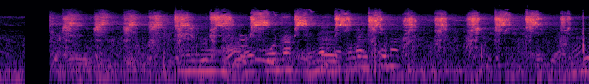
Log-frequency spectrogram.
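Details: Hungry baby monkey Leo in the jungle crying to its mother for milk, a steady run of loud, harsh, high screeches about three per second, with a low voice murmuring faintly beneath.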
